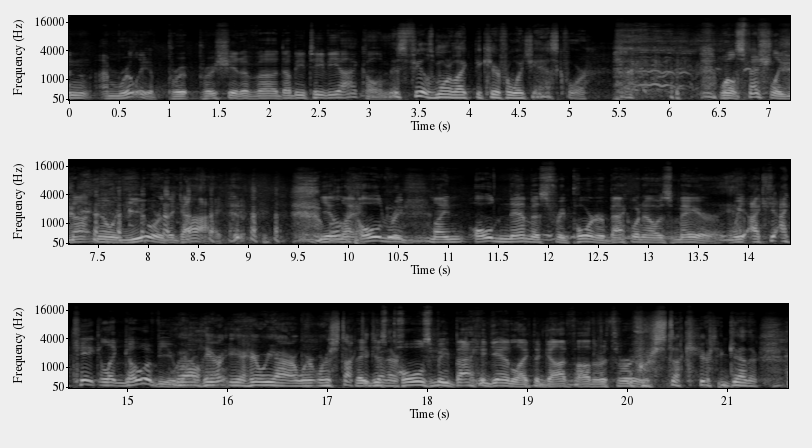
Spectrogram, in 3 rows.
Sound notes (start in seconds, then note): 5.4 laughing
